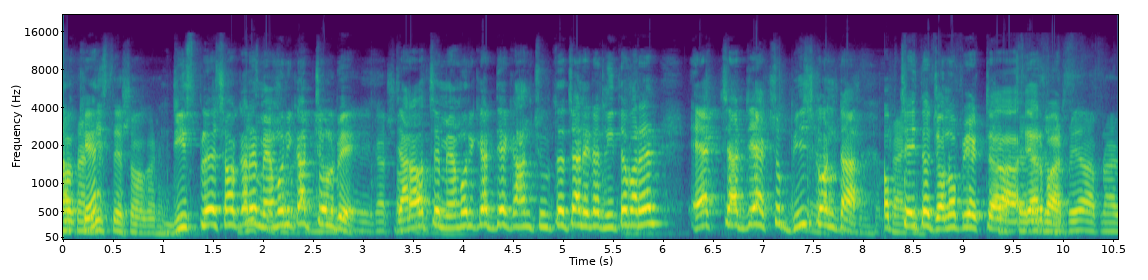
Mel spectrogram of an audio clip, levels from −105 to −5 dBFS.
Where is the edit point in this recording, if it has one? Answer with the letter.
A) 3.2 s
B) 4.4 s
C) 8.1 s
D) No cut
C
